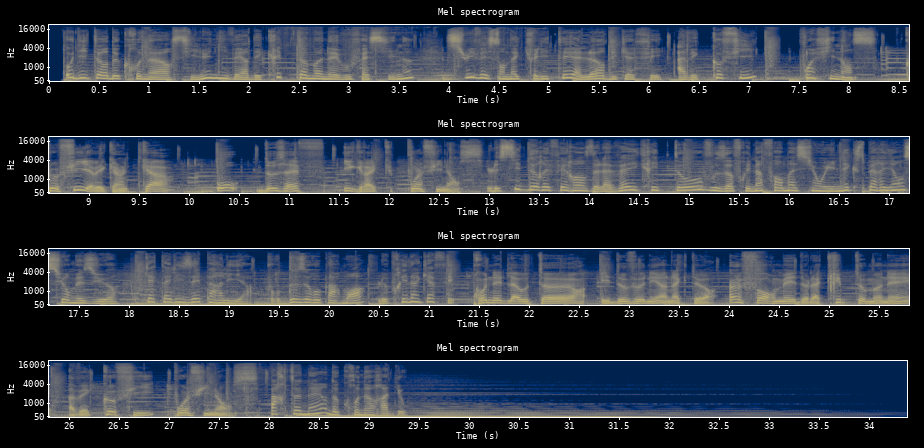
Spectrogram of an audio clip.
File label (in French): PUBLICITE; KOFFY CRYPTO; crooner factory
